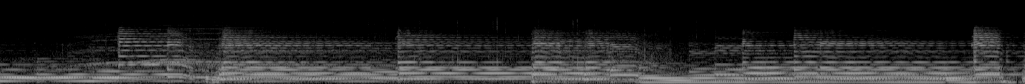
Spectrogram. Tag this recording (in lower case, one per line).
music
